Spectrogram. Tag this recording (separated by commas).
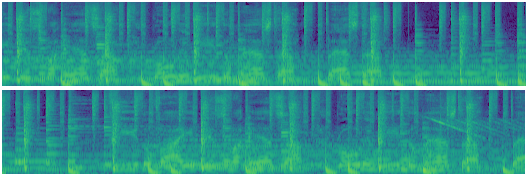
Music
